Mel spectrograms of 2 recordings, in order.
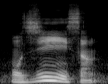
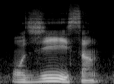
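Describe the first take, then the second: No difference in how they are said.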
